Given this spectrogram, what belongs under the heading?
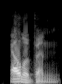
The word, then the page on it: elevon: American English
